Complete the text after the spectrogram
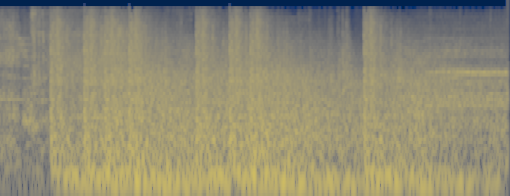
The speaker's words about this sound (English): My brother wasn't wasting any time, and neither was I. Isaiah's shots went high, exploding through the creature's head and chest.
